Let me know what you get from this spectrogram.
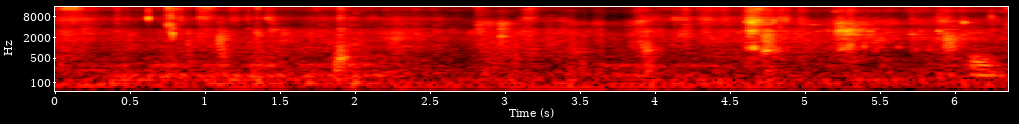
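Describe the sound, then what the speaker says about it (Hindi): A glass of water is poured into a cooking pot of potatoes, giving close splashing and sloshing with a few louder bursts, and no talk. "पानी मुझे कम लग रहा है तो उसमें 1 गिलास पानी और जाएगा।"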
